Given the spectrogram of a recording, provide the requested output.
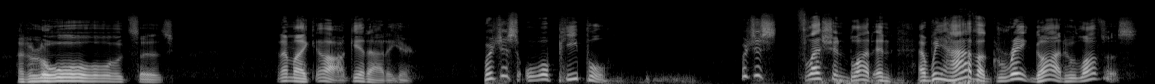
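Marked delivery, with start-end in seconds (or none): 0.2-1.8 put-on pious, sanctimonious preacher voice, loud and slow. Mocking people who talk as if they were always pure, in a mock holy voice. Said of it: "they put on the holy voice".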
